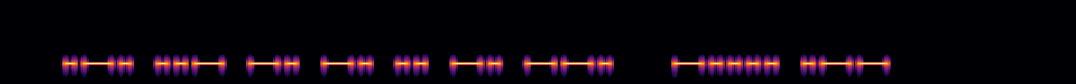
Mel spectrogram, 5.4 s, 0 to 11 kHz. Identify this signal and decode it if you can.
Morse code, heard as a keyed tone, about 25 wpm, 700 Hz. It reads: RUNNING 6W
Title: Speed-Racing Common QSO Phrases - 22wpm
